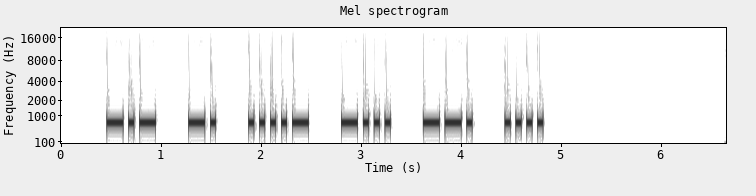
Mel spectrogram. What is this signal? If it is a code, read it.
Morse code, heard as a keyed tone, about 22 wpm, spaced as for 16 wpm, 700 Hz. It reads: KN4BGH
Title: USA Call Signs - 6 Characters - 2x Character Spacing - 22wpm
